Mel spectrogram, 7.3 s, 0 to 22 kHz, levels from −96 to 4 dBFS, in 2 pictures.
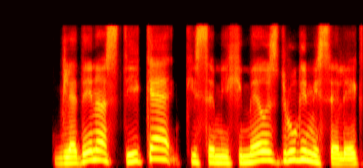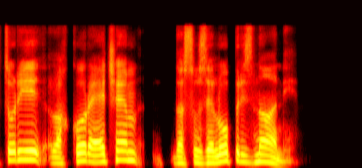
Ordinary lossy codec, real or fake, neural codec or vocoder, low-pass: none; fake; codec, 24 kHz, 1.2 kbps, DualCodec; none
